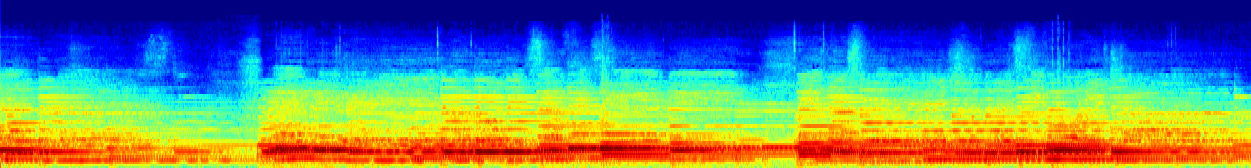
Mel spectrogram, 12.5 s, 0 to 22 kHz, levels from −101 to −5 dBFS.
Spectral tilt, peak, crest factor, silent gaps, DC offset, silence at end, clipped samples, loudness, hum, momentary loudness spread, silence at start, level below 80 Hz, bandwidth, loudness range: -10.5 dB/octave; 0 dBFS; 12 dB; none; under 0.1%; 0 s; under 0.1%; -13 LUFS; none; 12 LU; 0 s; -46 dBFS; 4.6 kHz; 3 LU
